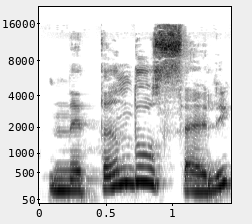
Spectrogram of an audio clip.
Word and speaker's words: Ntando Cele: Black Off, de Netando Selle, que se, gente, se pronuncia N-T-A-N-D-O-C-E-L-E.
